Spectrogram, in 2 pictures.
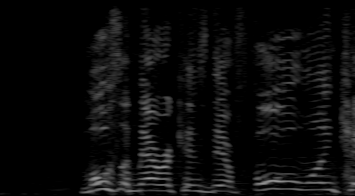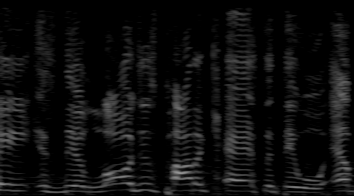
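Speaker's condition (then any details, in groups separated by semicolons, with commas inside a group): No condition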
